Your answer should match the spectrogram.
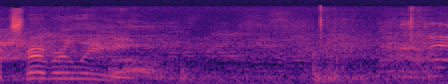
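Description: Quiet wrestling match broadcast audio: a man's voice faintly for the first half second, then one short sharp smack about one and a half seconds in.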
